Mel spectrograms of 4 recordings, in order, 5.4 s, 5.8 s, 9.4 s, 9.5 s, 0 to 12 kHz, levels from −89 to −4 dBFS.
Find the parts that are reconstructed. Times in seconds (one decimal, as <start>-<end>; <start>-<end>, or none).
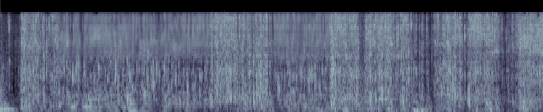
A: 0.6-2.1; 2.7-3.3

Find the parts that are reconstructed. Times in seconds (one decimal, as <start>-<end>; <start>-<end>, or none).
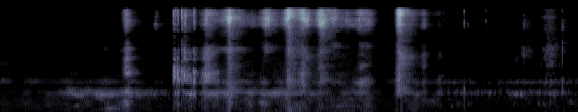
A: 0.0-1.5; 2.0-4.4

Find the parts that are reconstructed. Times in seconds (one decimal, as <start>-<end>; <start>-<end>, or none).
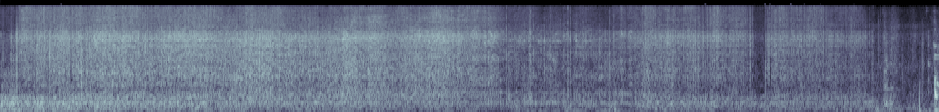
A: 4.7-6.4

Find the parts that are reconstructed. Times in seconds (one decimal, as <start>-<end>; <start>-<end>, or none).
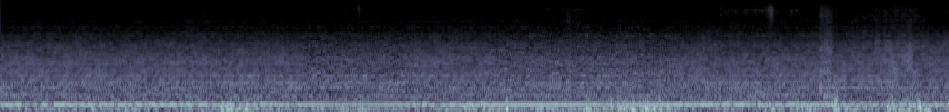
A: 0.0-3.0; 4.1-4.9; 6.8-9.5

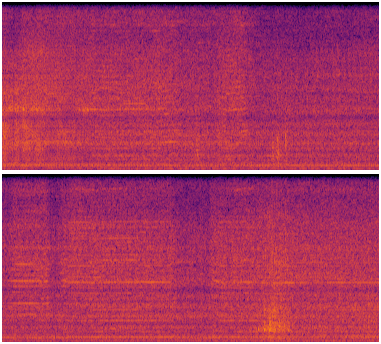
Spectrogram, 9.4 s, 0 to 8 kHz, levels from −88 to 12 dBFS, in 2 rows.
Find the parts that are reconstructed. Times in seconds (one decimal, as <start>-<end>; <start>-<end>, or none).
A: 0.0-1.1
